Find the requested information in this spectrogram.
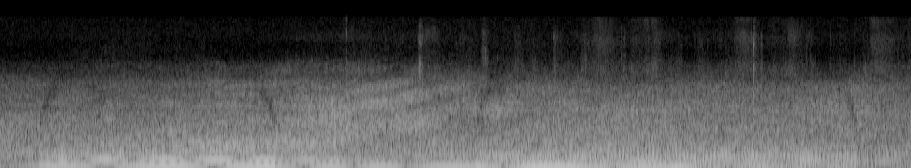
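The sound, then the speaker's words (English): Low-flying aircraft overhead in the early morning: a loud, steady engine drone with a strong low hum that holds throughout, without voices. “Low-flying aircraft.”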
